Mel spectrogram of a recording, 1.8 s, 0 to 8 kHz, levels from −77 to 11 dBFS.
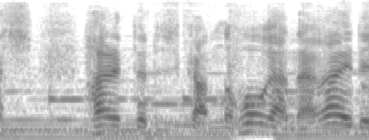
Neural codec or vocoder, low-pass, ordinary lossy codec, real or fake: none; none; none; real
